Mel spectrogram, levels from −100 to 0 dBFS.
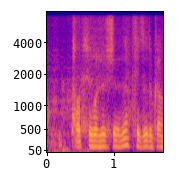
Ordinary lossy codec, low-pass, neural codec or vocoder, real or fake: none; 7.2 kHz; codec, 16 kHz in and 24 kHz out, 0.9 kbps, LongCat-Audio-Codec, four codebook decoder; fake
